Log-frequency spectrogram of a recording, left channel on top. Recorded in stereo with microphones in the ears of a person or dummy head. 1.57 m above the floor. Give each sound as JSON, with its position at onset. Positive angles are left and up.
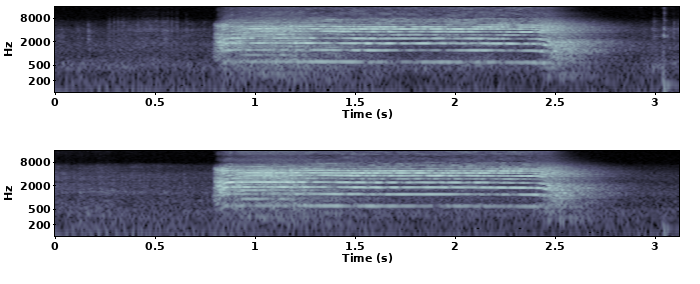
{"t": 0.8, "sound": "a scream", "side_deg": -25, "distance_m": 0.9}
